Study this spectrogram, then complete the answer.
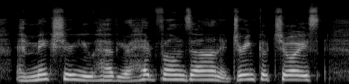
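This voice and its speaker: In a dry, close sound with no echo, a woman with a plain, everyday voice speaks at a moderate pace and medium pitch with ordinary pitch variation. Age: 60s. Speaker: podcast host. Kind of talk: casual chat.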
